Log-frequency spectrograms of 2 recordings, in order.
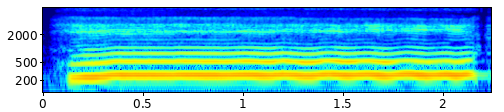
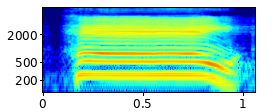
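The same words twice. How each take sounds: First: The word is said softly and gently. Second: The word is belted loudly from the chest. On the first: "or softer" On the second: "and that's already belting"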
